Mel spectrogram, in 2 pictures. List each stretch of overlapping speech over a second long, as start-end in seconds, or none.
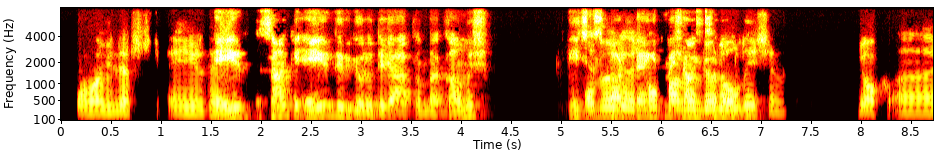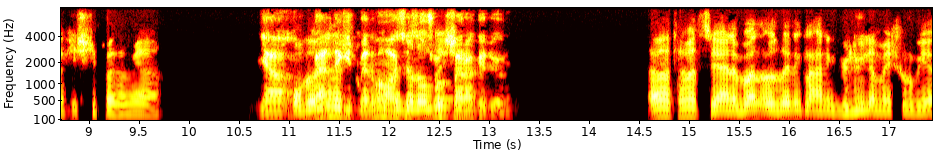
5.2-7.0, 11.0-12.8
